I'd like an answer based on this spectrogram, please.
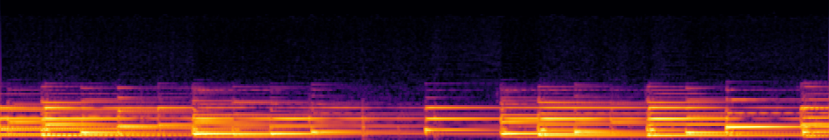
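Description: Slow, gentle piano music: soft chords struck about once a second, each ringing and fading away.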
